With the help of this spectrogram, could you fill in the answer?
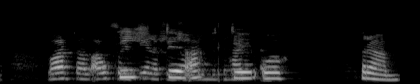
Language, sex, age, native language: Icelandic, male, 10, Icelandic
